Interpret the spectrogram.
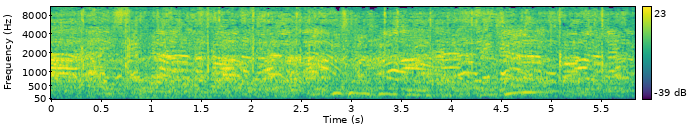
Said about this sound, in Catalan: Unes 35.000 persones han manifestat pel centre de Barcelona contra la sentència que obliga a fer el 25% de les classes en castellà.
